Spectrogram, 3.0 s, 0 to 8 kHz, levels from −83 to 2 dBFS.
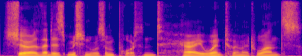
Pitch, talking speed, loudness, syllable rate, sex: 100 Hz, 240 wpm, -19 LUFS, 5.8 syllables/s, male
